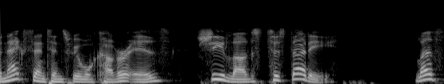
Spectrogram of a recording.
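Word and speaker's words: 爱: to love or love translates as I which is pronounced using a falling tone like I good to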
